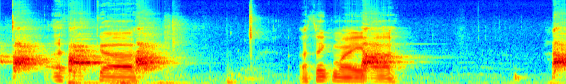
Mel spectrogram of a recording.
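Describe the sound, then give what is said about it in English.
A dog named Rebel lets out two loud, drawn-out barking bursts about two seconds apart as someone comes in at the door, with a person speaking briefly between and after them. “Oh, here goes Rebel. Someone's out the door. What's he fired up about?”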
